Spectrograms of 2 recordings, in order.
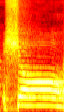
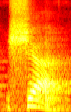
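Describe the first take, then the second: First: The letter is pronounced thick, with a darkened vowel. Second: The letter is pronounced thin, with a light vowel. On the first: The speaker calls it wrong. "Tidak boleh baca syo" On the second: The speaker calls it right. "Shin dia tipis, tidak boleh ditebalkan"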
